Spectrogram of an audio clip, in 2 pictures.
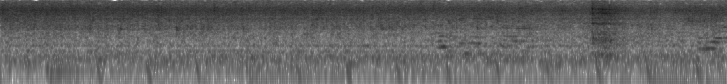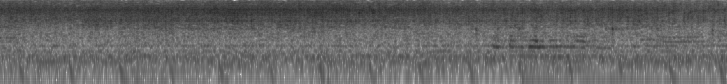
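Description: Oil sizzles and crackles steadily in a hot pan.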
